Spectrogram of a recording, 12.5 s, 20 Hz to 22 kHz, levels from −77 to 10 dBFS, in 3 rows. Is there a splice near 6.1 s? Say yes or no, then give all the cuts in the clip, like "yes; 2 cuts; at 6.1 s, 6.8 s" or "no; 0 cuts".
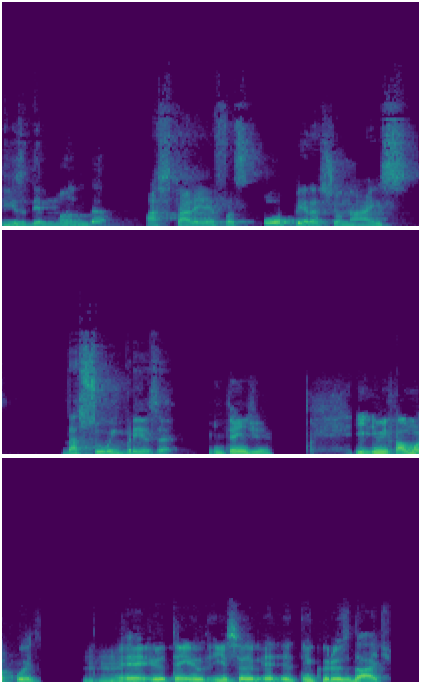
yes; 1 cut; at 6.1 s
